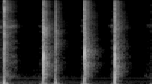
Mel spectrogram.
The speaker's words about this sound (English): Like, he's about to talk Japanese. He's like, I don't think these people understand me. I'm going to talk in their language, and then he proceeds to clap like.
